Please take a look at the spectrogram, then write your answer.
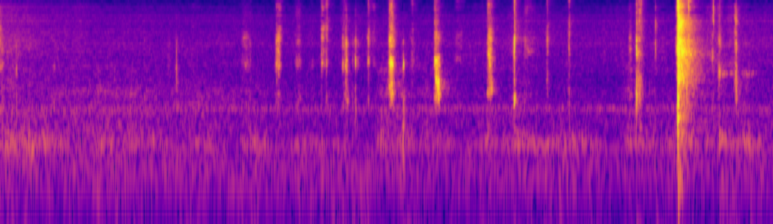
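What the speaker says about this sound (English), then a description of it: "Use a sturdy pair of scissors to cut it out." Sturdy scissors snip through material while cutting out a homemade control horn for a model aircraft, a sparse series of quiet, sharp cuts that grow closer together, ending in one louder snip.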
